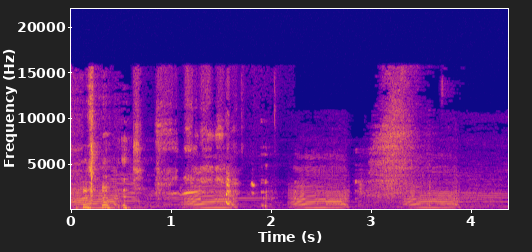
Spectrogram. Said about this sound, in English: All of the oxen moo at you in unison.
